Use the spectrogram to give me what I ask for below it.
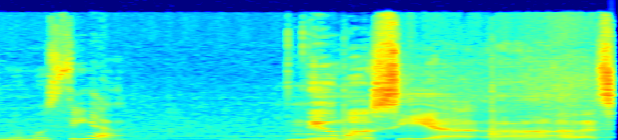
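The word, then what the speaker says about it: Pneumousia: Pneumosia.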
